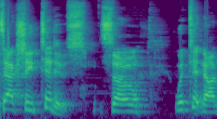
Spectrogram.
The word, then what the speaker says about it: Tidus: i'm going to actually be the first to say his name uh correctly tidus tidus um so titus i'm sorry 20 years we've been saying right yeah i think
